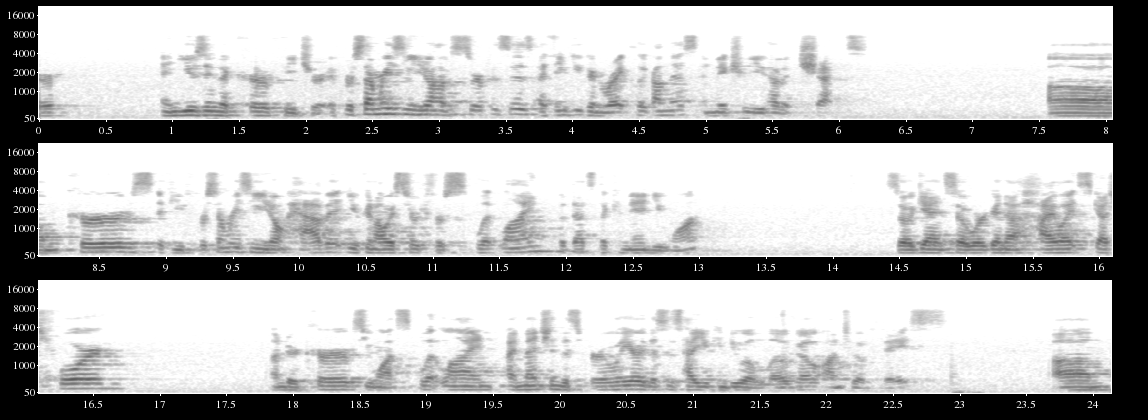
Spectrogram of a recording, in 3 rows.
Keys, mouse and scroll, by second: 3.0 right click, 7.6 click, 14.5 click, 18.3 click.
